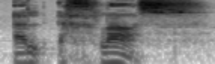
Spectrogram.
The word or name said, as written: Al-Ikhlas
